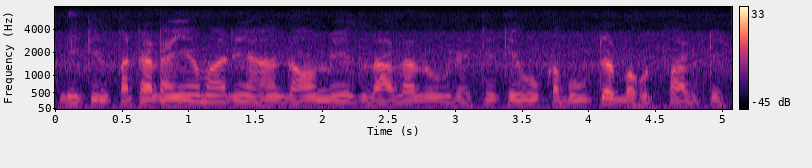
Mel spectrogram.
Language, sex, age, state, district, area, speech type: Hindi, male, 60+, Uttar Pradesh, Hardoi, rural, spontaneous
